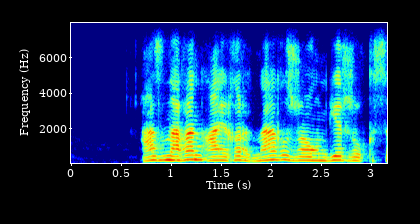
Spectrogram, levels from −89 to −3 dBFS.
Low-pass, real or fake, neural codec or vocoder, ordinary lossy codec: 7.2 kHz; real; none; Opus, 24 kbps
